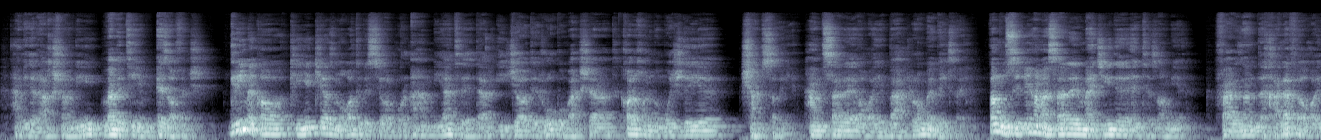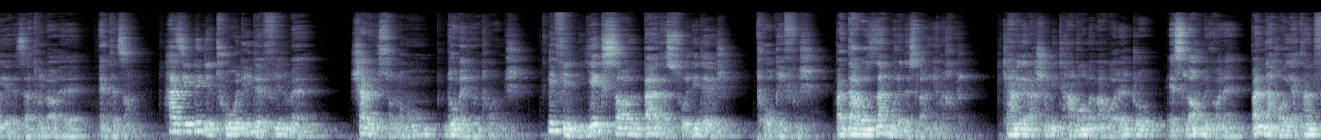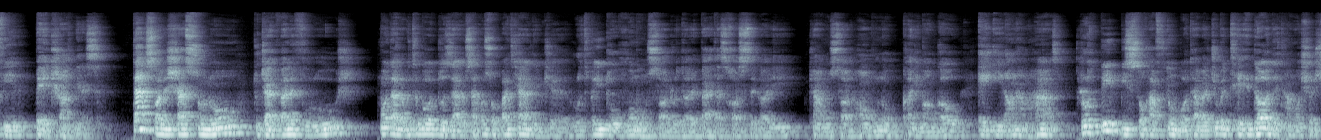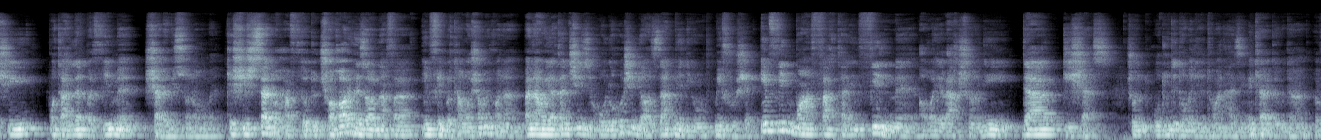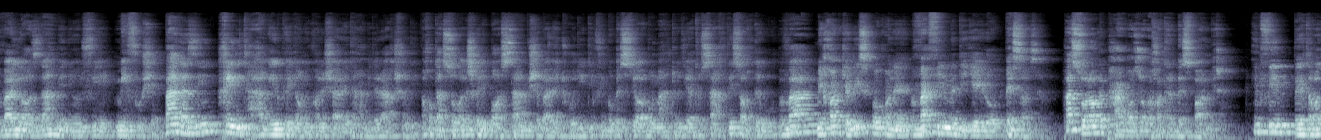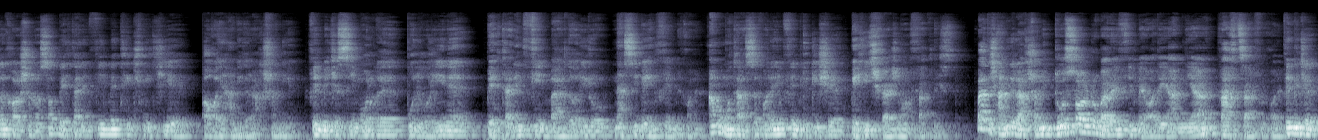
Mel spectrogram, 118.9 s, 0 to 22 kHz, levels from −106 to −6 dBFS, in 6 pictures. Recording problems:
off-mic speech; far
room echo; noticeable; dies away in 0.6 s

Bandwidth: 15.5 kHz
